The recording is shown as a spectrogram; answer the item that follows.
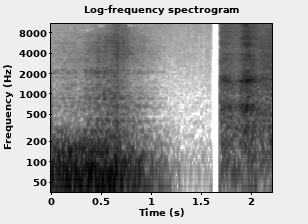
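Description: Near silence: the last of a fading intro music bed with a faint breathy whoosh about half a second in, dropping to silence about a second in.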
